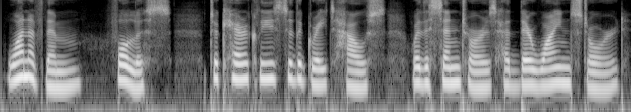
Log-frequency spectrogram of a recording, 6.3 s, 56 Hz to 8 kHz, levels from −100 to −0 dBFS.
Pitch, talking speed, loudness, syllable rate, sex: 195 Hz, 160 wpm, -19 LUFS, 4.7 syllables/s, female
